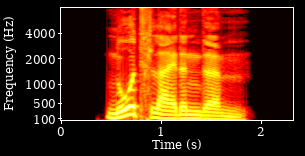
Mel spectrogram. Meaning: strong dative masculine/neuter singular of notleidend
- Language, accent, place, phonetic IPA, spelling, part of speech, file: German, Germany, Berlin, [ˈnoːtˌlaɪ̯dəndəm], notleidendem, adjective, De-notleidendem.ogg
